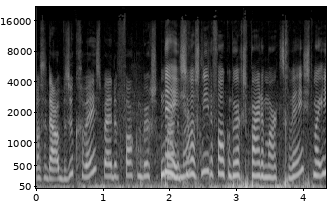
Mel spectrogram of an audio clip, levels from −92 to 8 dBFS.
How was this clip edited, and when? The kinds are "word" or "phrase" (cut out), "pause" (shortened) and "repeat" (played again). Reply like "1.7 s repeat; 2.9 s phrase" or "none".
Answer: 2.6 s word

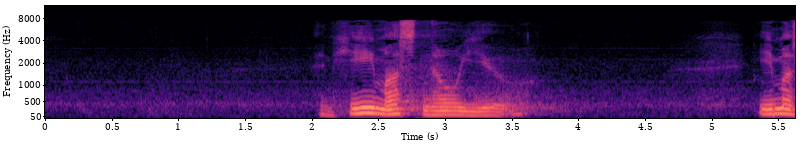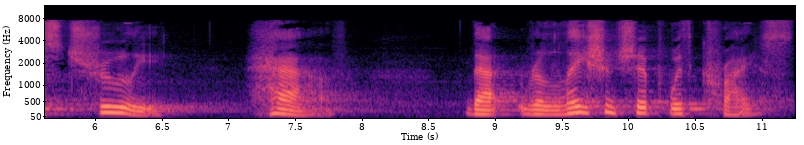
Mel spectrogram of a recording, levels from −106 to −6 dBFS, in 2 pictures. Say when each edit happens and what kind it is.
none

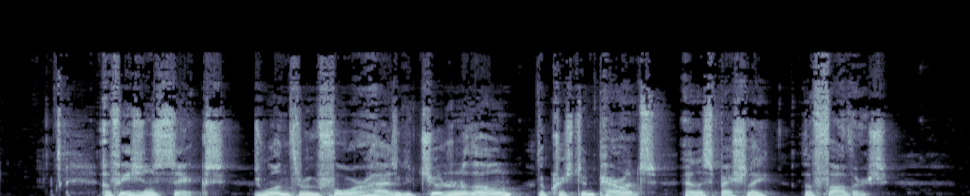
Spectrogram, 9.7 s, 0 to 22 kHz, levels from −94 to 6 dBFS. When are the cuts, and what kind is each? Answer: 2.5 s word; 3.9 s phrase; 5.3 s pause; 6.7 s pause

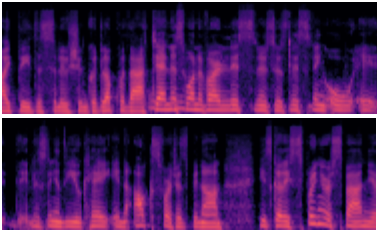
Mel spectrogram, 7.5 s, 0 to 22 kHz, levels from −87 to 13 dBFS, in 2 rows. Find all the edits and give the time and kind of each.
none

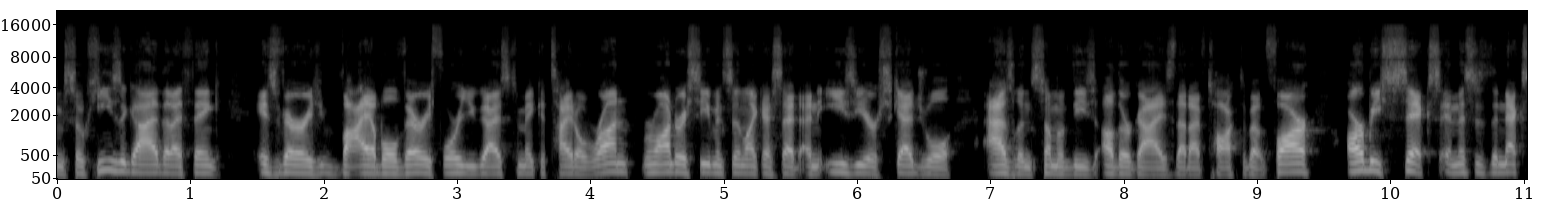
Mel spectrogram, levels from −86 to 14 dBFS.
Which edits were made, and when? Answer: 1.7 s word; 2.8 s word; 4.3 s pause; 7.2 s word; 9.1 s word

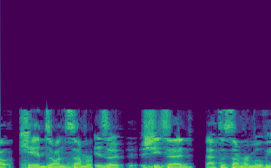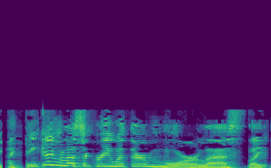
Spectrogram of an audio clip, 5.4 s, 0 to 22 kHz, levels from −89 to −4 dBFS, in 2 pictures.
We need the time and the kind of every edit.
0.9 s word; 2.7 s word; 3.3 s word

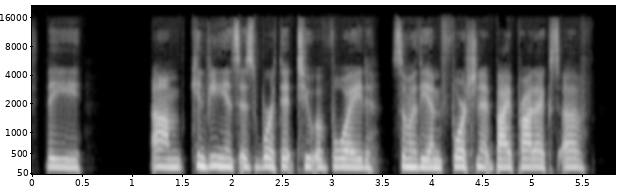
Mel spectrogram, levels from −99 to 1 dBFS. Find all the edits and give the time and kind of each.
none

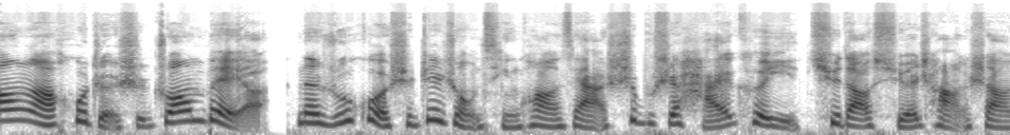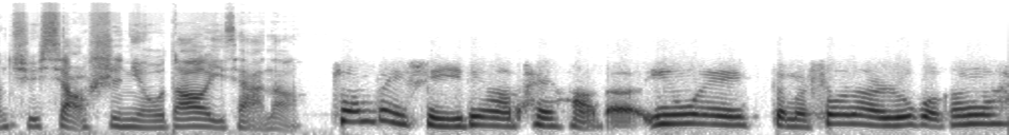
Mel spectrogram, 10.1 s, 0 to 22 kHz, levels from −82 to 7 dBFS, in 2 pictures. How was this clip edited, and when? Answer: 6.6 s pause

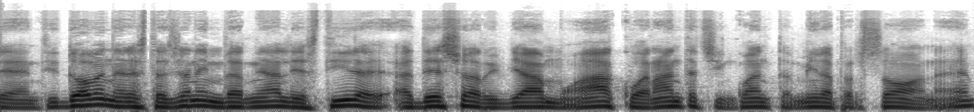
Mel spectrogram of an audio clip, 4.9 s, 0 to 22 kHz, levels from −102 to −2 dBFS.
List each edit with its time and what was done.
none

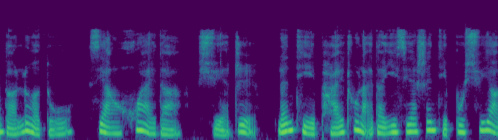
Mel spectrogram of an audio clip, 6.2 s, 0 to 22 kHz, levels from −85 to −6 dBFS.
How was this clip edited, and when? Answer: 1.0 s pause; 2.3 s pause; 3.3 s pause

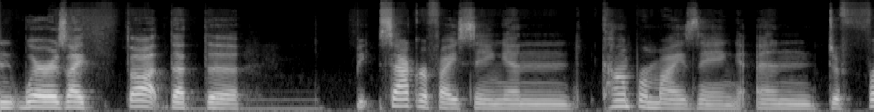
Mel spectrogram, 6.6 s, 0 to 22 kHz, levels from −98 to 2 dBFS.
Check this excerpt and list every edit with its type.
none

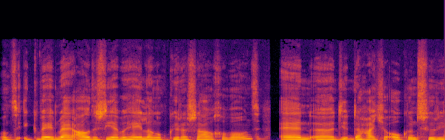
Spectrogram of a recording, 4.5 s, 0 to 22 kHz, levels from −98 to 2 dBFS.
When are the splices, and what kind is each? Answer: 2.7 s pause

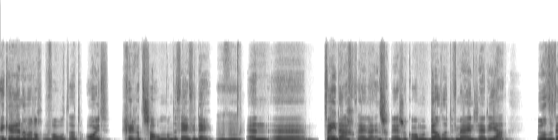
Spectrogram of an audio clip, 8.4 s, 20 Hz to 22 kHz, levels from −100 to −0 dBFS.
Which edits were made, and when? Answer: 2.5 s phrase; 3.7 s pause; 4.8 s pause; 5.3 s word; 6.8 s word

